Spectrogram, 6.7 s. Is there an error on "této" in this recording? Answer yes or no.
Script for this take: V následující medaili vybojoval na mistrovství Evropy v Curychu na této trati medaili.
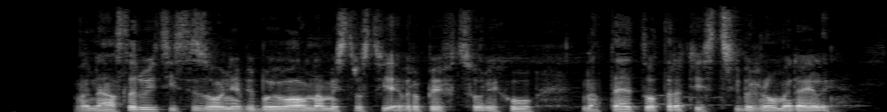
no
